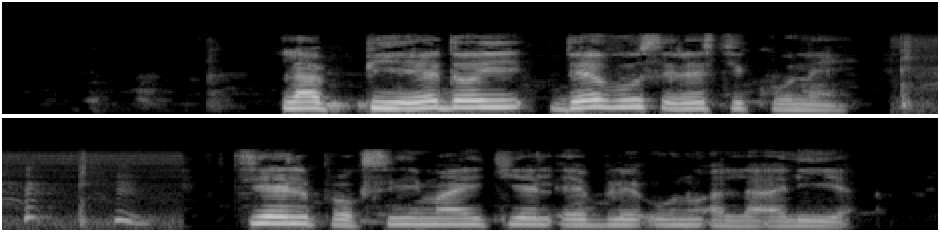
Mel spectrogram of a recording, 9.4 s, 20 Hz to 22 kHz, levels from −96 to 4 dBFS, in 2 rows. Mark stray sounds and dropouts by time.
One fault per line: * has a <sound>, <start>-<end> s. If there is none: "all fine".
* has a cough, 4.5-5.4 s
